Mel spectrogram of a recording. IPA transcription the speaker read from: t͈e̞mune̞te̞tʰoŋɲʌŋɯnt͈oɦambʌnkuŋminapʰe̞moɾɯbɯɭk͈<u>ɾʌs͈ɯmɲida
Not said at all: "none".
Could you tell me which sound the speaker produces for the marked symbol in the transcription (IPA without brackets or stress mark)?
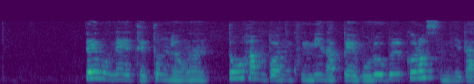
ɯ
